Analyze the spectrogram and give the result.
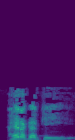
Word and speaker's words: pedagogy: So it's your pedagogy, how do you say it? – Pedagogy. – Pedagogy. Yeah. Thank you.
